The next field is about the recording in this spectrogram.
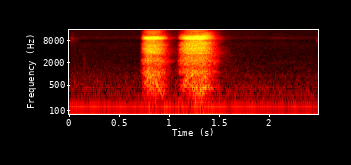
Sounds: Sniff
